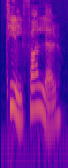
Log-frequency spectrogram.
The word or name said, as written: tillfaller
